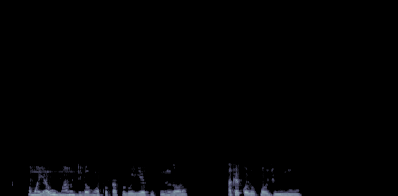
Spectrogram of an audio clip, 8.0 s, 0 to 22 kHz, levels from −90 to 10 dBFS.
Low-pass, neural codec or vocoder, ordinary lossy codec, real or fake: 3.6 kHz; none; none; real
